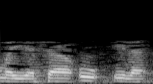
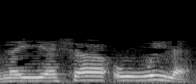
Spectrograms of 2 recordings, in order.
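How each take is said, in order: First: The second glottal stop is fully pronounced. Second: The second glottal stop becomes a w glide. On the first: "مو" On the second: "جاء أيضا الواو"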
